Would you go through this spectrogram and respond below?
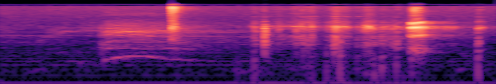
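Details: Person with hiccups that won't stop, talking to the camera: sudden sharp hiccups, one early and a louder one near the end, with soft clicks and breathing between.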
